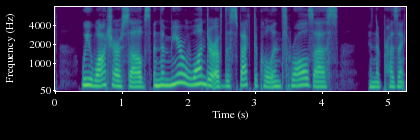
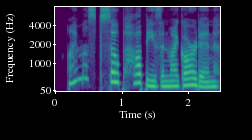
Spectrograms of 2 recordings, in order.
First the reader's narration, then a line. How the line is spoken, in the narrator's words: sighed Dorian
